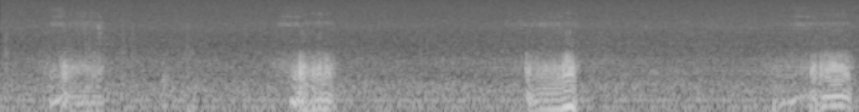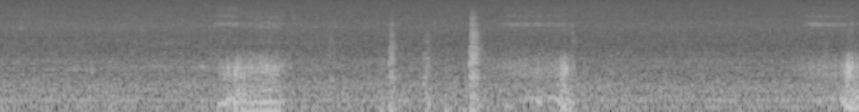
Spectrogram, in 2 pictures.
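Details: A sleeping Papillon-Japanese Chin mix named Max snores indoors, short harmonic rasping snores repeating roughly every two to three seconds over a steady low hum.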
